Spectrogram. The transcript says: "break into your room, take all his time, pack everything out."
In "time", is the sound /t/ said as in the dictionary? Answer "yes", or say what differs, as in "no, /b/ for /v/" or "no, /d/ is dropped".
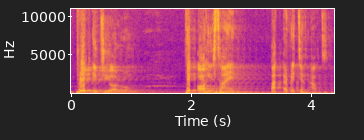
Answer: no, /s/ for /t/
